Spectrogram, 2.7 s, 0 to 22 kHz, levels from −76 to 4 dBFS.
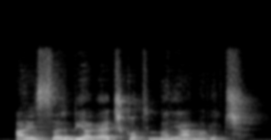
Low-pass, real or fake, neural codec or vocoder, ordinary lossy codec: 14.4 kHz; fake; codec, 32 kHz, 1.9 kbps, SNAC; none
